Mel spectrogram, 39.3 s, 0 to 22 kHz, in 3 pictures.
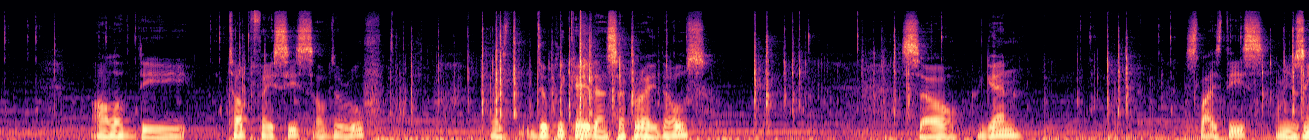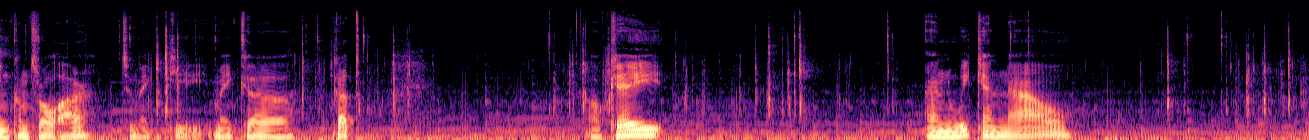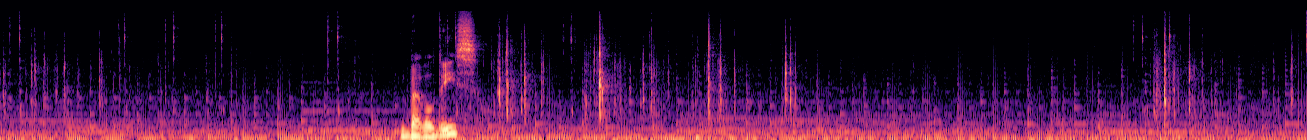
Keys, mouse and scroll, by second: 2.3-6.7 middle drag, 4.5 shift+d, 5.0 Return, 5.7 p, 5.7 Return, 6.1 Tab, 6.7 click, 7.4 Tab, 7.9-10.7 middle drag, 8.7 ctrl+r, 10.7 click, 10.9 ctrl+r, 16.1 click, 16.6-26.2 middle drag, 18.7 3, 20.5 a, 22.3-23.0 scroll up 2, 25.5 2, 26.2 alt+click, 33.0 ctrl+b, 37.5 click, 37.7-39.2 middle drag.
